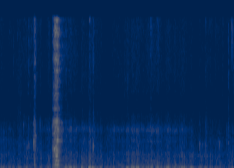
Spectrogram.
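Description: Chef's knife slicing through a roast beef tri-tip on a wooden cutting board, with a few short faint clicks of the blade and carving fork, the loudest about half a second in.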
